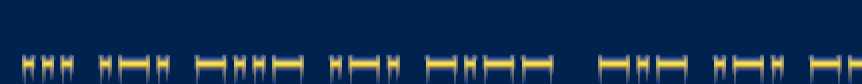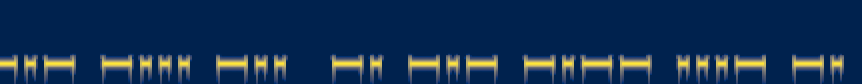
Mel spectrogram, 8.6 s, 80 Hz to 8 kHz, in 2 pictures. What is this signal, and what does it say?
Morse code, heard as a keyed tone, about 25 wpm, 800 Hz. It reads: SRXRY KRQBD NKYVN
